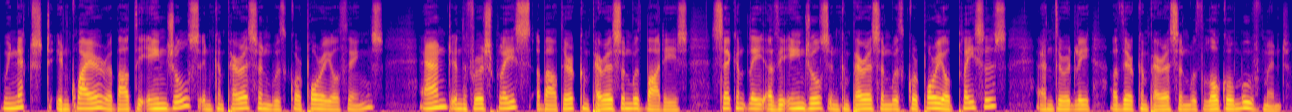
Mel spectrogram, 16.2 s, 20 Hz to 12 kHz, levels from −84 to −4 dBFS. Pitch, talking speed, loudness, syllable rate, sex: 135 Hz, 140 wpm, -16 LUFS, 4.7 syllables/s, male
